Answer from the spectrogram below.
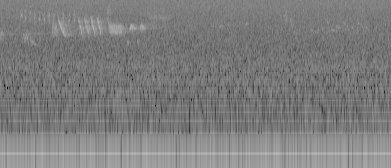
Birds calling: Mountain Chickadee (Poecile gambeli), Western Tanager (Piranga ludoviciana), Yellow-rumped Warbler (Setophaga coronata), Fox Sparrow (Passerella iliaca)

